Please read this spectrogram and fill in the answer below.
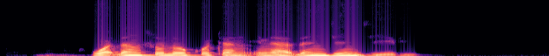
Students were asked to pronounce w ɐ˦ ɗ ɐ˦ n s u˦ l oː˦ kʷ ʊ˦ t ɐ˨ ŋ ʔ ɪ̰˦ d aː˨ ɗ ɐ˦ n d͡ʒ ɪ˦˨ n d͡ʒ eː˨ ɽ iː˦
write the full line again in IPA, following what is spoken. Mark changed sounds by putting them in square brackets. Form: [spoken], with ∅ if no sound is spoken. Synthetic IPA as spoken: w ɐ˦ ɗ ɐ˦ n s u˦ l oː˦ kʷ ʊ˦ t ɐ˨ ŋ ʔ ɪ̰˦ [n] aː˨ ɗ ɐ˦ n d͡ʒ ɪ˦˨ n d͡ʒ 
